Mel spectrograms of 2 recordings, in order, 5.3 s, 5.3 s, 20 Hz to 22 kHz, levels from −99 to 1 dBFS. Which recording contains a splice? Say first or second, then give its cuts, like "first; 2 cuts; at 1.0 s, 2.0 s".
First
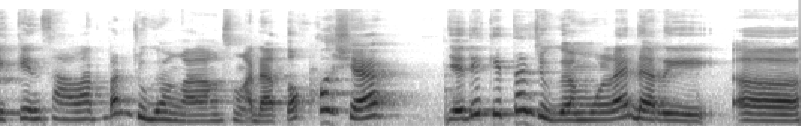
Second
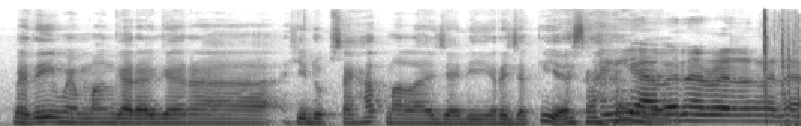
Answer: first; 1 cut; at 2.9 s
